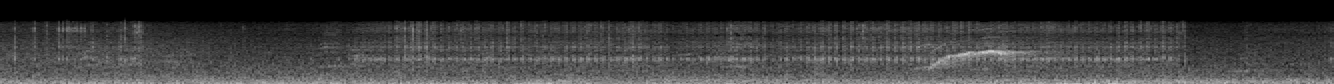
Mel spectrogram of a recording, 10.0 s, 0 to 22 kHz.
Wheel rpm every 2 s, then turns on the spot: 10, 20, 20, 20, 10.
0-10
